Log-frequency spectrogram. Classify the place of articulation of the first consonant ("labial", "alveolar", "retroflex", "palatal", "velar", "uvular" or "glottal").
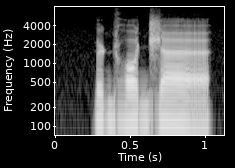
retroflex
